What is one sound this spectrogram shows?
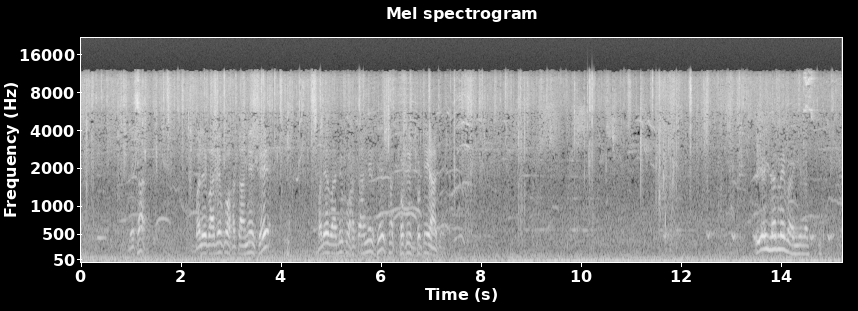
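An elderly man calls out nearby.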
